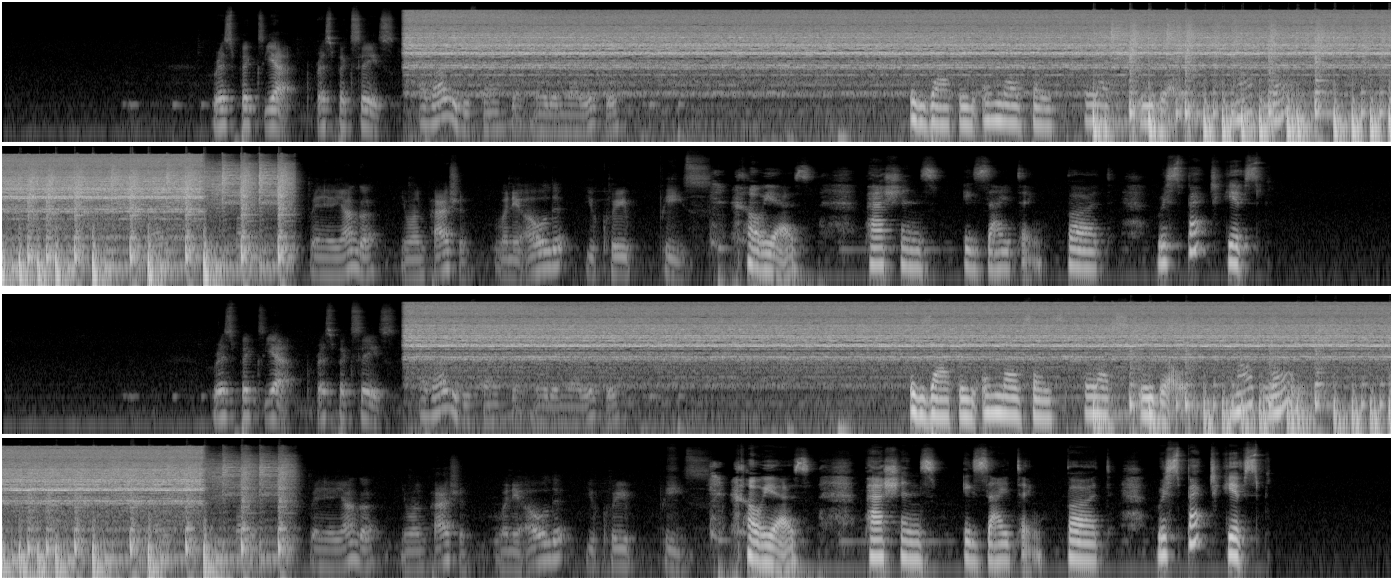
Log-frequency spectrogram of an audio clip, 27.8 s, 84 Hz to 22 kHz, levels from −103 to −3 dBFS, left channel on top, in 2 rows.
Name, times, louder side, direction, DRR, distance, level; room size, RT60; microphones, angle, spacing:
voice 1, 2.1-2.9 3.1-3.9 4.2-6.2 15.1-15.6 15.9-16.5 17.0-17.6 17.9-18.5 18.8-20.2 20.5-21.1, left 2 dB, 25° left, 0.8 m, -48 dB
sound 1, 4.0-15.9, equal, 5° left, 0.5 m, -27 dB
voice 2, 9.1-11.9 12.3-13.2 21.0-23.2 23.5-24.3 24.5-24.8 25.1-26.6, right 6 dB, 80° right, 0.4 m, -34 dB
sound 2, 10.9-16.8, left 5 dB, 70° left, 0.8 m, -31 dB
7.1 x 2.5 x 5.3 m
head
